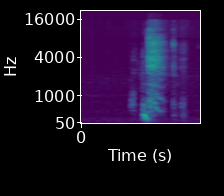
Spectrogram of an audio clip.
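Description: A single loud, close sneeze with a short intake of breath before it and a brief trailing burst after.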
